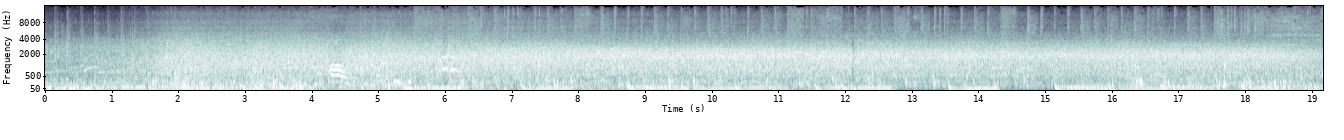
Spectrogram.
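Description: Steady rushing of water and air during a tube ride down a water slide, swelling about two seconds in and then holding. Background music with a repeating bass line runs under it.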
